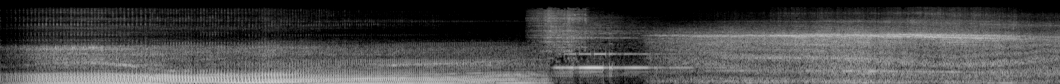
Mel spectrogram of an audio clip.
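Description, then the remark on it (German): Loud aircraft engine roar with a low, wavering drone that sweeps in pitch, then abruptly gives way to a steady high jet whine and humming tones over continuous rumble. No one speaks. “Welche Auswirkungen hat Fluglärm auf schlafende Kinder?”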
